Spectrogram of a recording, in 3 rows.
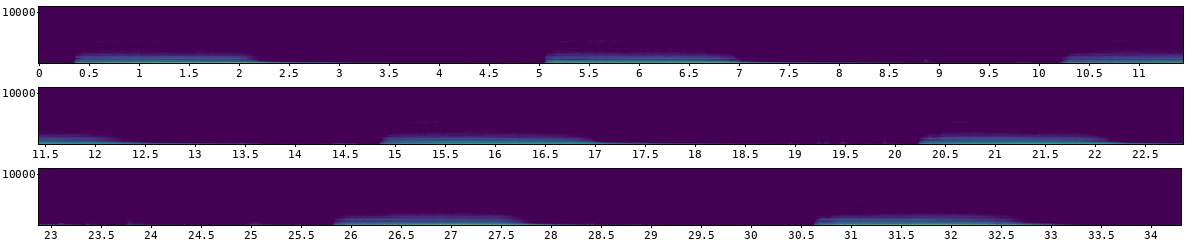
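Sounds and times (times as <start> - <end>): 
double bass bowed on the E string mezzo forte C2 to B2: 0.4 - 3.1, 5.1 - 8.4, 10.2 - 13.5, 14.9 - 17.9, 20.3 - 23.1, 25.8 - 28.2, 30.7 - 33.1.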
